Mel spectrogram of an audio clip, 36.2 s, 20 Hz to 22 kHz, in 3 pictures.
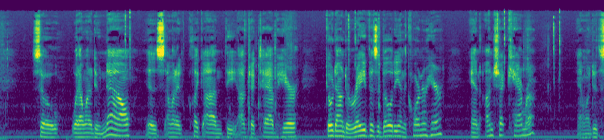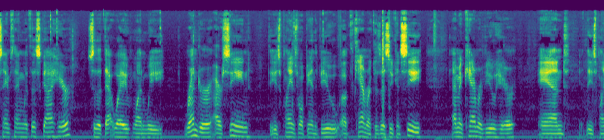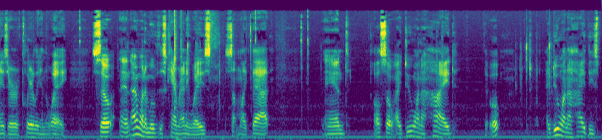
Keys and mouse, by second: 11.2-13.2 right drag, 13.6-14.0 drag, 14.0-18.1 middle drag, 19.9 KP_0, 27.7 ctrl+alt+KP_0, 31.3 click, 33.0 h, 34.9 ctrl+z.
